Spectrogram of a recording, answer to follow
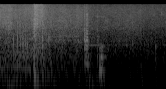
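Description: Faint rustling and a few light knocks as the cardboard boxes of a central locking kit are handled close to the phone.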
